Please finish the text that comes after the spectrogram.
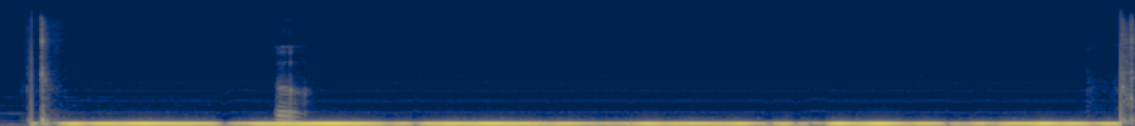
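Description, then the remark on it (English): A low, steady hum tone drones for the whole stretch, its loudness swelling and dipping in a slow, uneven pulse, with a faint click at the start and end. “Remember, Yvonne does say that the hum feels like a pulse.”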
